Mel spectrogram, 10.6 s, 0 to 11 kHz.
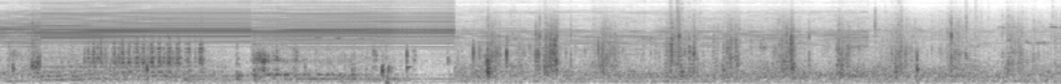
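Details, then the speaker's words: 1974 Dodge Monaco barn find parked since 1990: steady high raspy buzz about four seconds; door warning buzzer still works. "the truth door buzzer still works"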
